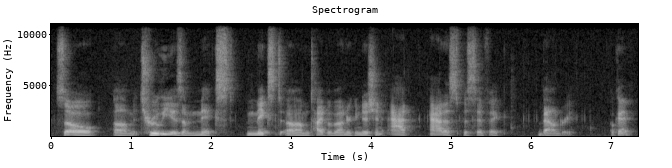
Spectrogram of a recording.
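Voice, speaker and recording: A man's voice: on the low side, steady tone, moderate pace, a bit bright. A man lecturing a university engineering class, explaining step by step with frequent fillers and restarts.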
